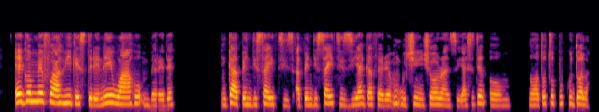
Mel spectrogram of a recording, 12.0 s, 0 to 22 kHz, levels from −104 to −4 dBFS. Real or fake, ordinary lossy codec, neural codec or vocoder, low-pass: real; none; none; 7.2 kHz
